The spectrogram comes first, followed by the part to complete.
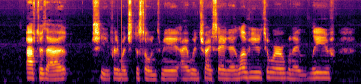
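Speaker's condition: Cleft lip and palate; congenital unilateral cleft lip

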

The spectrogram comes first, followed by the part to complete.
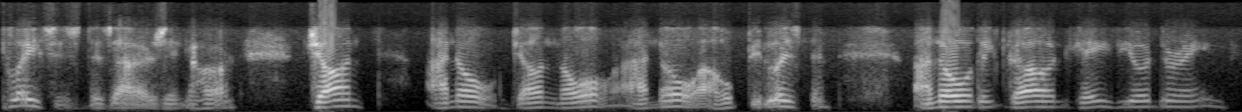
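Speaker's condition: Cerebral palsy; can't talk plain when nervous

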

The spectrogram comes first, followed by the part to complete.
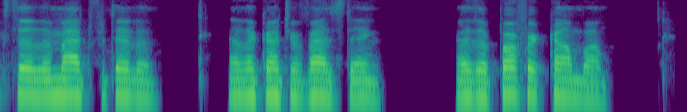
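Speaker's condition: ALS; meals chopped and fed by others

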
